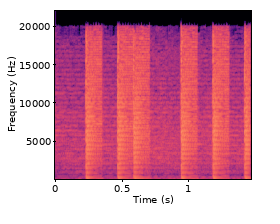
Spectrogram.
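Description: A big-room rave style electronic track, loud pulsing synth chords hitting in a driving stop-start rhythm, about six punchy stabs in quick succession with no voices.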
